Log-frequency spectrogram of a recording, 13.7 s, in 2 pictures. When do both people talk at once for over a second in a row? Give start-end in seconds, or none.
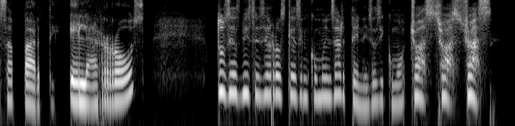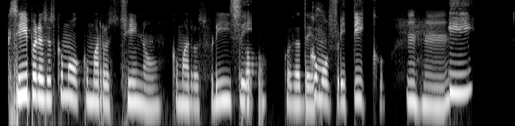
none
